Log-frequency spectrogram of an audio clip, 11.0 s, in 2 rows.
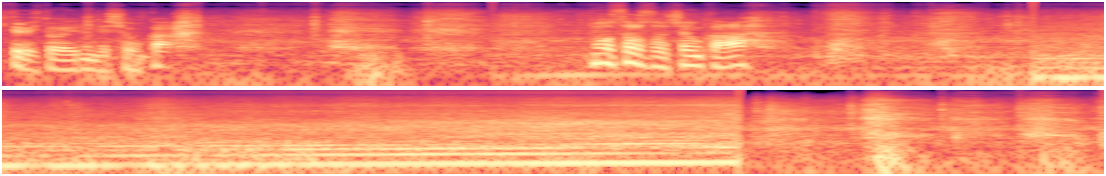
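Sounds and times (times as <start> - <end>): vehicle engine humming: 1.0 - 9.8
dull rushing noise: 1.0 - 11.0.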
